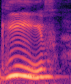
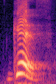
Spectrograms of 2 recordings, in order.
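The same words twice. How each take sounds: First: The vowel is long and drawn out. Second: The vowel is short and brief. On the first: The speaker calls it wrong. "end up saying give, and that is wrong" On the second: The speaker calls it right. "So it's give. It's a short, brief sound"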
